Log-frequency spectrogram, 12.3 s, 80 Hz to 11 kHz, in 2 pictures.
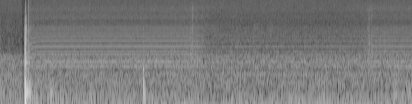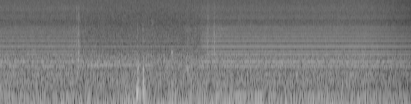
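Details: NuForce HA-200 headphone amplifier, heard through headphones via a microphone placed inside: steady low buzzing mains hum that varies with volume; caused by dead electrolytic filter capacitors.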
